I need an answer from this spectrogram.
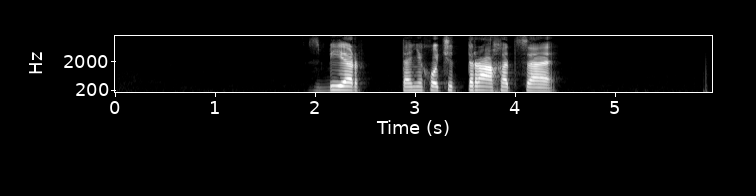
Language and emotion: Russian, angry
